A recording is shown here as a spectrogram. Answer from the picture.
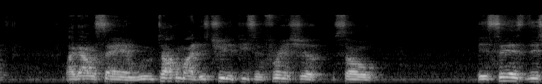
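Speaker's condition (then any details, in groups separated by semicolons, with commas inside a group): No condition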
